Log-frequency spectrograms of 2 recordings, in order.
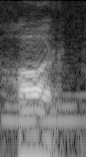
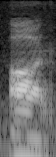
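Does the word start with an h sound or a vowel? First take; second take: h sound; vowel. First: The word starts with an audible h sound. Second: The word starts with a vowel sound, no h. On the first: The speaker calls it wrong. "not har" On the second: The speaker calls it right. "we always pronounce this word R"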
